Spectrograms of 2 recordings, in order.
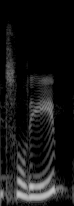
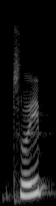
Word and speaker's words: Tlaib: Rashida Tlaib. Yes. Oh, shit. Did I say it right? Yes. Tlaib?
